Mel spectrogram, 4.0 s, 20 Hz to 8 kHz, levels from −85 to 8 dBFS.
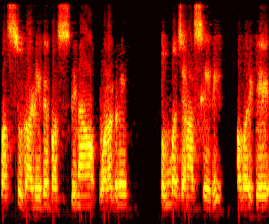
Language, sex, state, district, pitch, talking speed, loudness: Kannada, male, Karnataka, Dharwad, 140 Hz, 135 wpm, -14 LUFS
